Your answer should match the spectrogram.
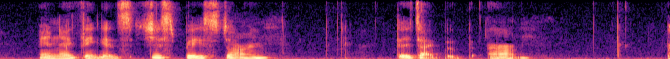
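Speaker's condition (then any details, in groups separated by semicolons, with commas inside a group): Cerebral palsy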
